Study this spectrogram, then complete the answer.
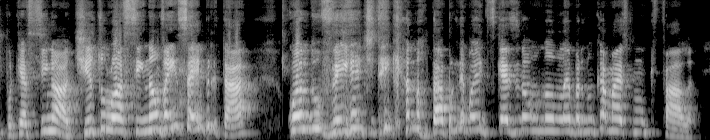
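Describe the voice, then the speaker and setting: A woman with a Brazilian Portuguese accent hosting a casual live stream, chatting, reading viewer comments and sending greetings. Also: sits high. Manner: chatty, warm greetings to viewers, sends kisses.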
